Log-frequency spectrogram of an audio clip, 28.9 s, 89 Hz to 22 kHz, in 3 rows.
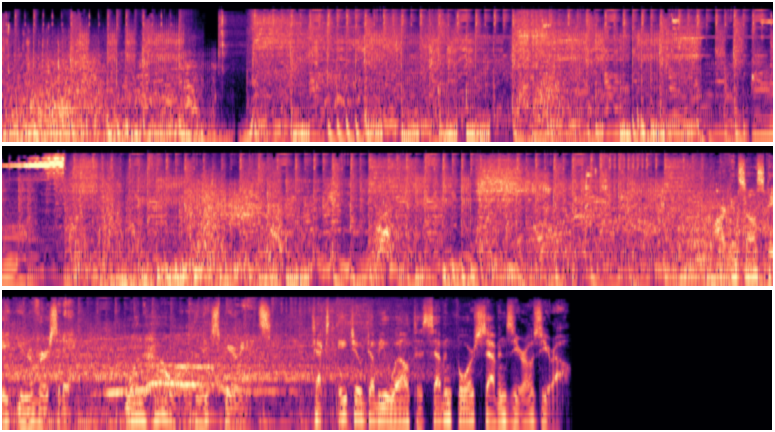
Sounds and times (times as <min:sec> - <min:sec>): Music: 0:00.0 - 0:26.2
Speech: 0:18.5 - 0:26.4
Howl: 0:20.5 - 0:22.8.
